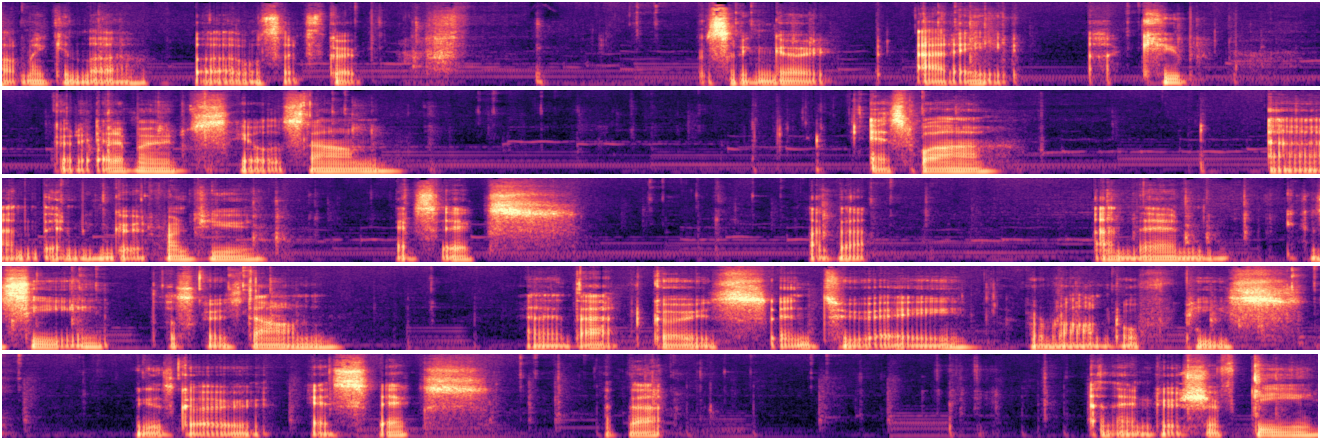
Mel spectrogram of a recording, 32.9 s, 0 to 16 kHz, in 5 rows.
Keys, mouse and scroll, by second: 0.0-0.3 typing, 0.6 scroll down 7, 1.6-1.9 shift+middle drag, 1.9 scroll up 5, 2.3 shift+a, 3.8 z, 4.4 x, 4.7 shift+a, 5.7 z, 6.3-6.6 scroll down 1, 6.8 Escape, 7.2 a, 7.4 s, 8.2 g, 9.0-10.0 scroll up 4, 10.8 s, 11.0-11.6 shift+middle drag, 11.6 Tab, 11.8-12.4 scroll down 2, 12.4 scroll up 3, 12.8-13.2 scroll down 3, 13.2 scroll up 2, 13.3-13.7 middle drag, 14.0 z, 14.3 Tab, 14.6 a, 14.9 s, 16.4 z, 16.5 middle drag, 17.1 z, 17.5-17.9 shift+middle drag, 17.9-18.5 scroll up 3, 18.5 z, 18.7 scroll down 4, 18.9 Tab, 19.2 z, 19.5 scroll up 3, 19.8 ctrl+r, 20.9 z, 21.7 z, 24.8 z, 25.0 scroll down 5, 25.1 middle click, 25.5 scroll up 1, 25.8 ctrl+r, 28.1 s, 28.9 Tab, 29.1-29.4 middle drag, 29.4 alt+a, 29.5 middle drag, 30.2 right click, 30.5 Tab, 30.8 a, 31.0 z, 31.4 Tab, 32.4 shift+d.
